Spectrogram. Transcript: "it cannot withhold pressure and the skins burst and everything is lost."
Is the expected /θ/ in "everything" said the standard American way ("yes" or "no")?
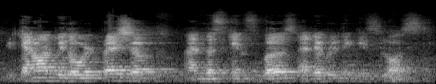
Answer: no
